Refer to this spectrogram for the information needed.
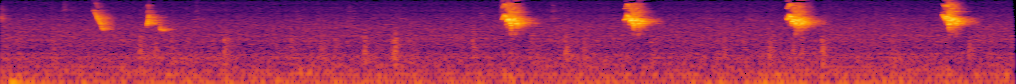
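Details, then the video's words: Budgerigar calling: sharp, high, scratchy chirps, two close together early on, then four louder ones evenly spaced about every one and a half seconds, in a quiet setting. "Muhabbet Kuşu Sesi"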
